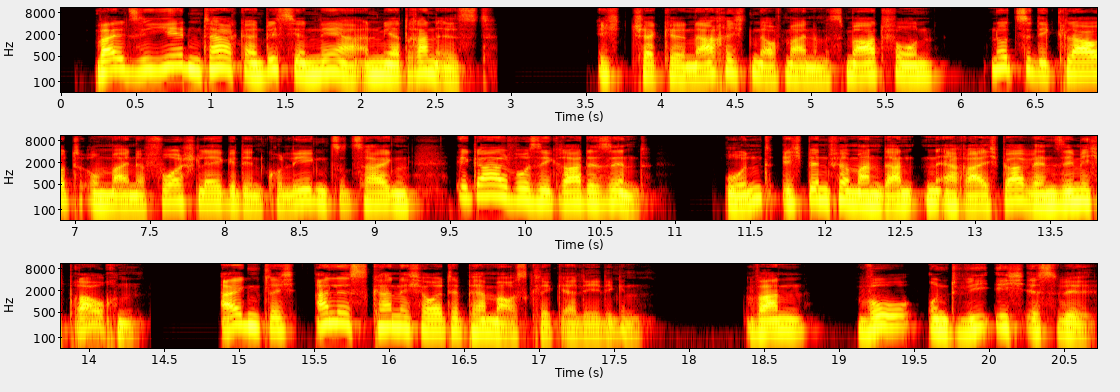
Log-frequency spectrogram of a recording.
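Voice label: German male voice over, narrative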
